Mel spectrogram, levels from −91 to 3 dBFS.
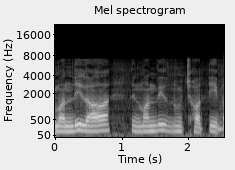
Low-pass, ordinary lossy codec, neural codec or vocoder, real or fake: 7.2 kHz; none; autoencoder, 22.05 kHz, a latent of 192 numbers a frame, VITS, trained on many speakers; fake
